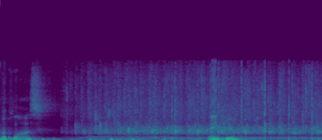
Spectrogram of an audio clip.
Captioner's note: applause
